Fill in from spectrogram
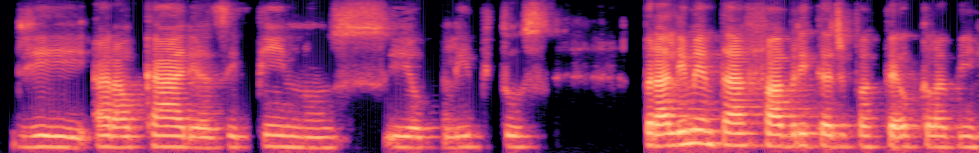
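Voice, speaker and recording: A woman with a fairly low pitch talks at a very slow pace in a monotone, flat intonation. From Paraná, Brazil. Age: 60s. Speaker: traditional midwife. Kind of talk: interview. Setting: video call.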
